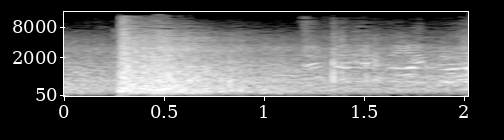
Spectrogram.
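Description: Fireworks crackle and pop.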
